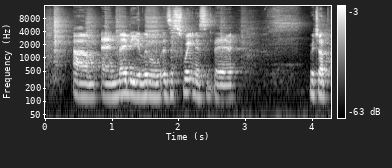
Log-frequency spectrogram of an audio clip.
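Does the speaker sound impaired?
No.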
